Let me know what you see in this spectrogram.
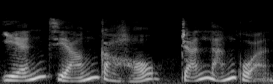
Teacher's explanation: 所以前面两个呢都变成了二声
